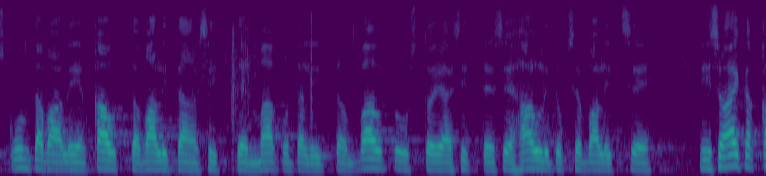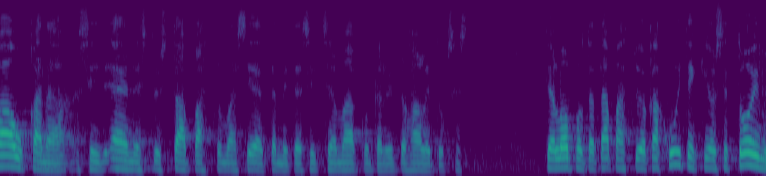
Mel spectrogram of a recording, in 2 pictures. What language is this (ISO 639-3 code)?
fin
